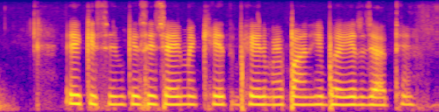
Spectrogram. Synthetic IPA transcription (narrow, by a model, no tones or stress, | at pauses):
eːkːɪsɪmkesit͡ʃaːimẽkʰeːt̪bʱeːɾmẽpaːnibʱəiɾd͡ʒaːt̪ɦɛ̃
